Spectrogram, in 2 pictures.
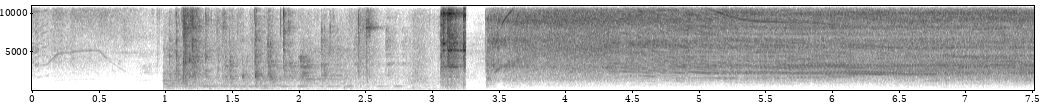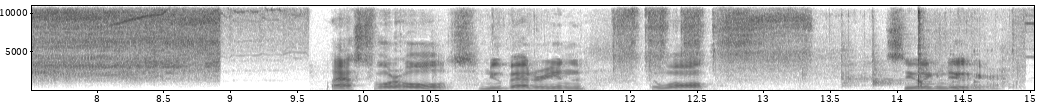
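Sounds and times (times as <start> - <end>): drill cutting through steel: 3.3 - 9.6.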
